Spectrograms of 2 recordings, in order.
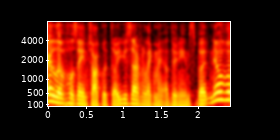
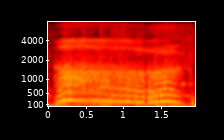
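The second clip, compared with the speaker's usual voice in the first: breathless shocked gasp; a sharp intake of breath in shock; dramatic gasp; 5 semitones higher, 12 dB quieter than usual. Retold or imitated. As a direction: gasp in horror. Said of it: "I was like".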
